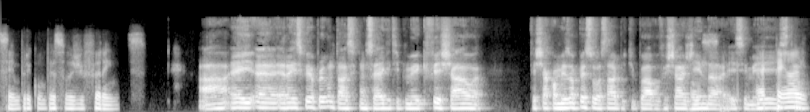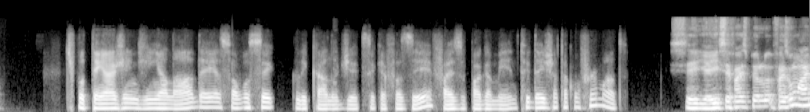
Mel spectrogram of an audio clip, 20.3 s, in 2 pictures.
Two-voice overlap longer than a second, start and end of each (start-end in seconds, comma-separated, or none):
8.6-10.1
